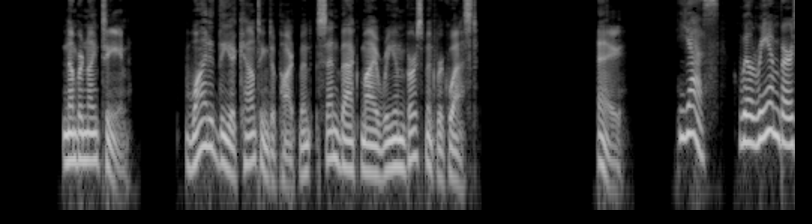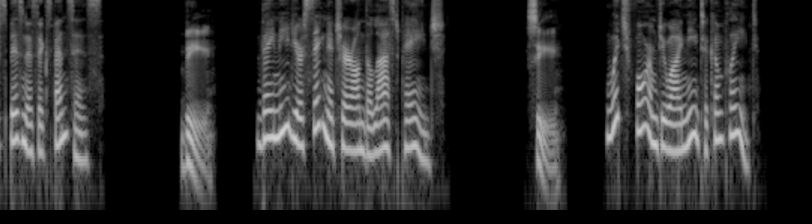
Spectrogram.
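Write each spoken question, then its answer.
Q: Why did the accounting department send back my reimbursement request?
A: B: They need your signature on the last page.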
